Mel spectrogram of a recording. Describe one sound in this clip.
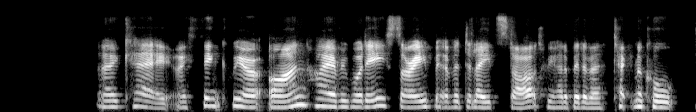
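A young woman speaks steadily over an online call.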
